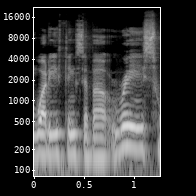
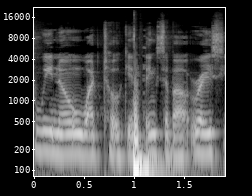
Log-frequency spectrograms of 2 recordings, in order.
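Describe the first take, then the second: First: Said in the usual way. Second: "what" pushed up and louder, rising; stress on what. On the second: Real, not acted. Scoffing at critics of Tolkien, stress on "what". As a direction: lean hard on "what" in "we know what Tolkien thinks". Restating point with emphasis.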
